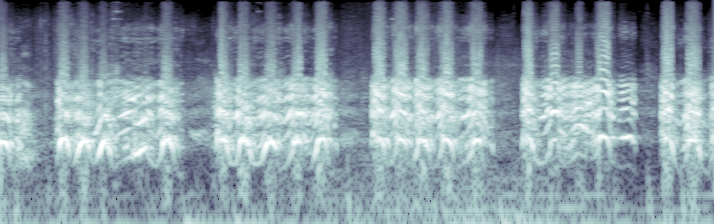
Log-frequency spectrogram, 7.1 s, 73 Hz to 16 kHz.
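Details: An 8-month-old female German Shepherd on a leash barks at another dog, reactive from excitement and frustration at not being able to go see it rather than aggression. Four loud bursts of rapid, wavering yelping barks and whines, separated by short pauses.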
